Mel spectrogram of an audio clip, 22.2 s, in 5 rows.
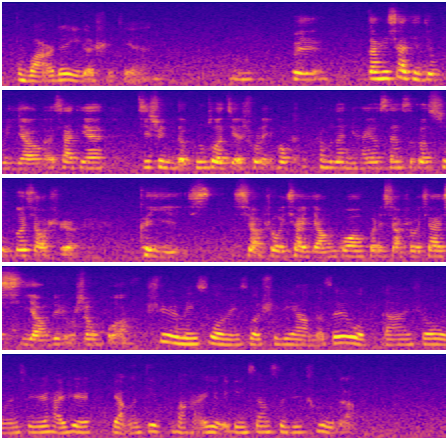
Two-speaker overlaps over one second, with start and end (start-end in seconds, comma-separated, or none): none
